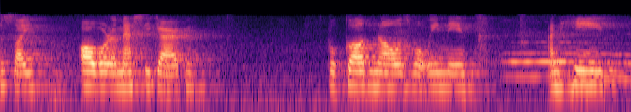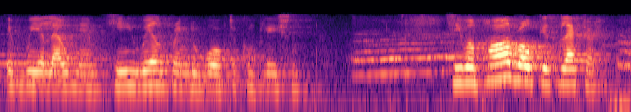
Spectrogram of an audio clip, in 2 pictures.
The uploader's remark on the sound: Recorded live in Liberty Church on 5 June 2022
